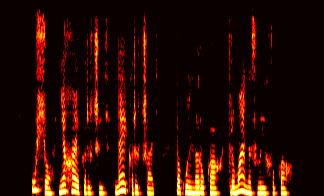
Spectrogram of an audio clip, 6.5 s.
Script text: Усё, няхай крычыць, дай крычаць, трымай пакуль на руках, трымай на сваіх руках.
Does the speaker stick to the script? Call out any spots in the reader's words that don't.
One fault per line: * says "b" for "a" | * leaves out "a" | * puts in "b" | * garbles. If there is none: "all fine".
* leaves out "трымай"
